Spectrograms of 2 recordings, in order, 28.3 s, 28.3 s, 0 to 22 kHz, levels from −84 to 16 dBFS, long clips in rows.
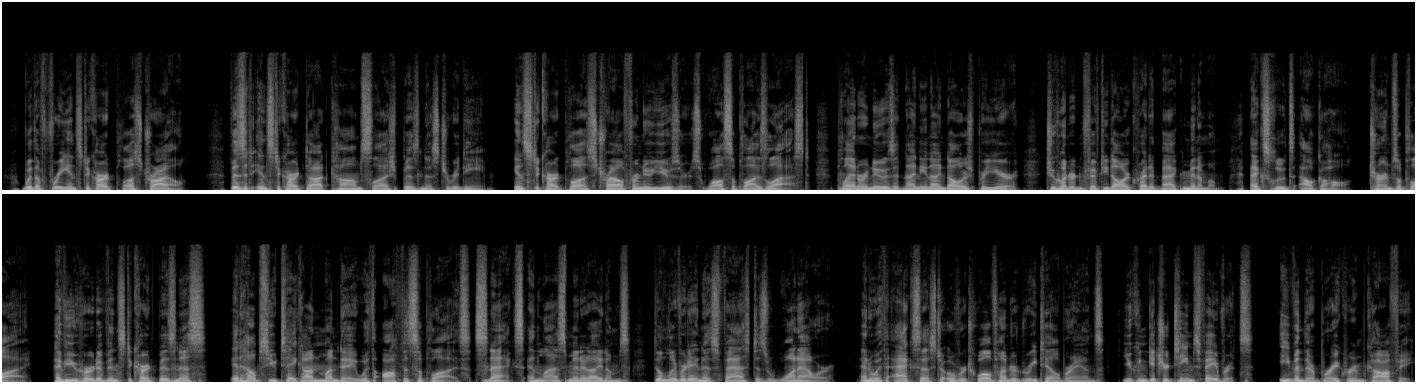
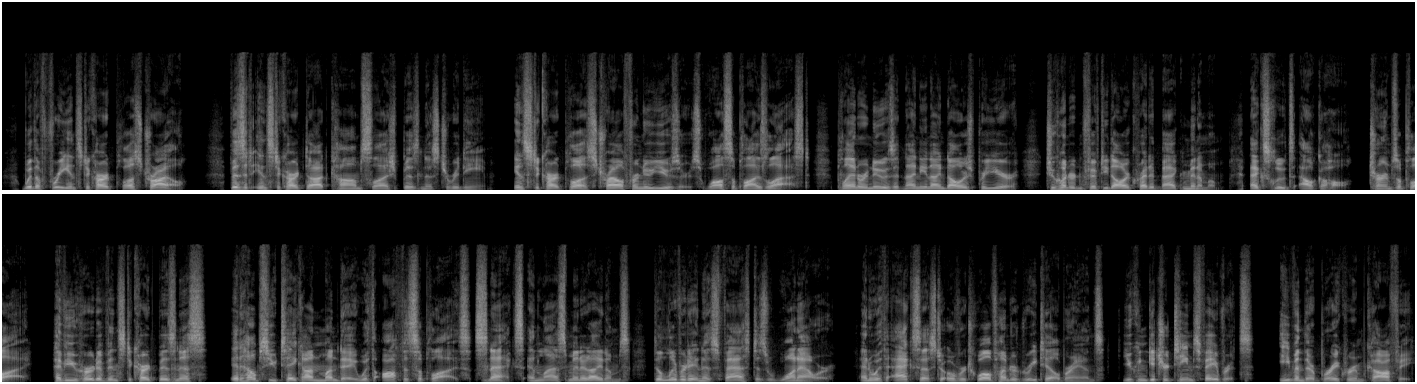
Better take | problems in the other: first | thin; very; fading below 500 Hz

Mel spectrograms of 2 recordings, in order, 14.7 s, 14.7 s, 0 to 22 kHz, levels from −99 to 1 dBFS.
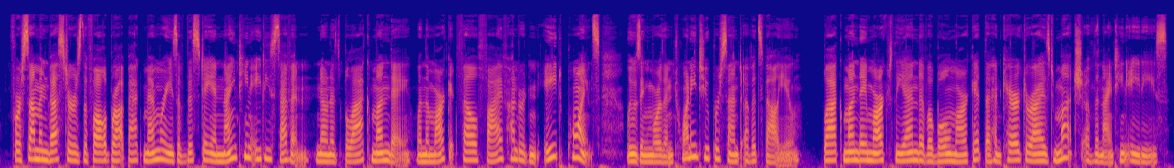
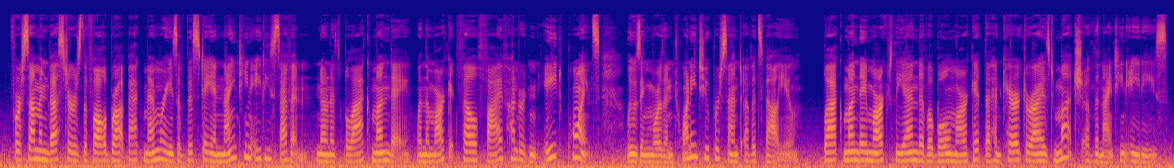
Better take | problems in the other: first | low rumble; faint; throughout; 20 dB below the speech

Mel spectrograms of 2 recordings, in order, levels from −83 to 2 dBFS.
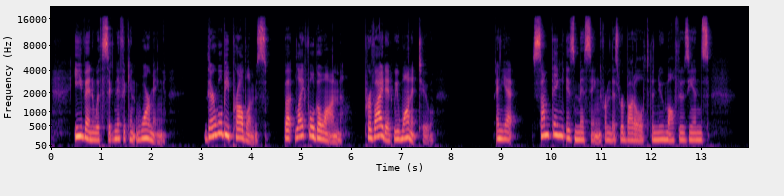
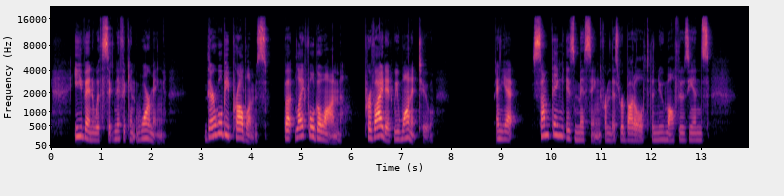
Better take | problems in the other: first | thin; very; fading below 800 Hz

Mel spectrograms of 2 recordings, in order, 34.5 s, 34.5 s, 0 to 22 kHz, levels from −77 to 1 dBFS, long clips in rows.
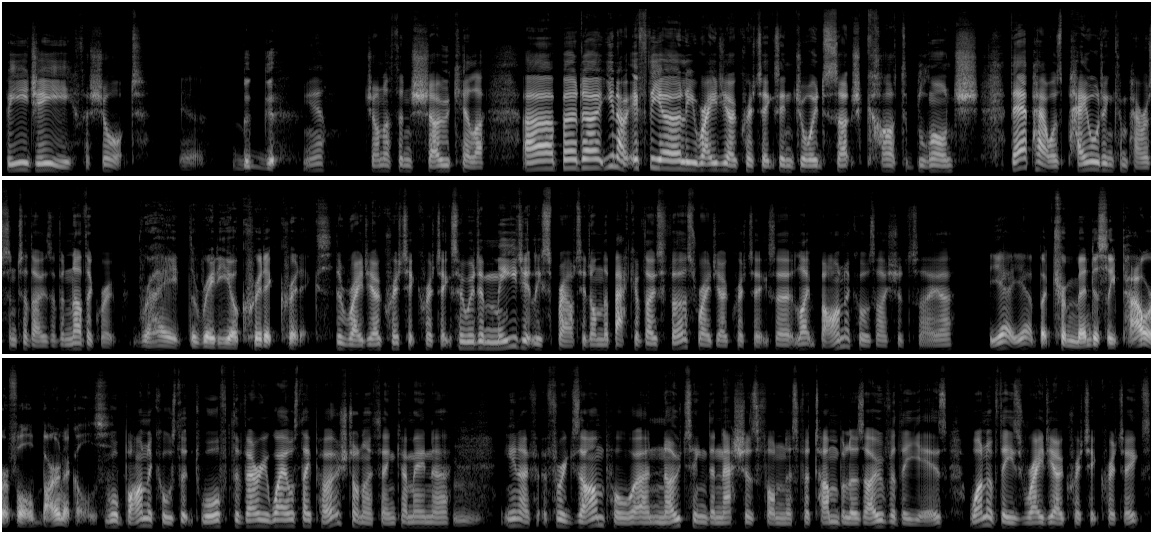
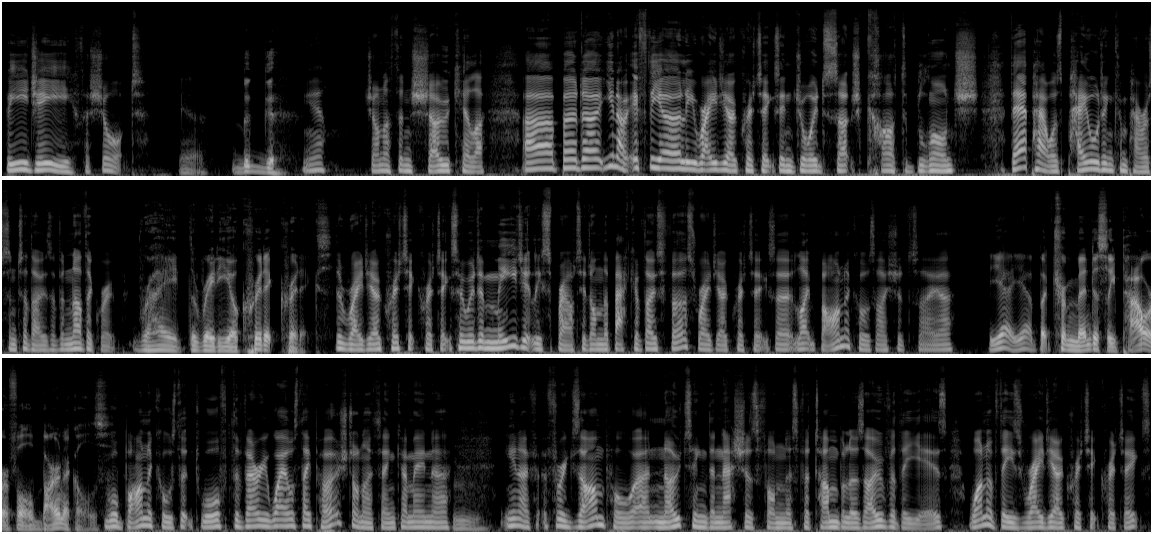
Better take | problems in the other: second | thin; somewhat; fading below 300 Hz

